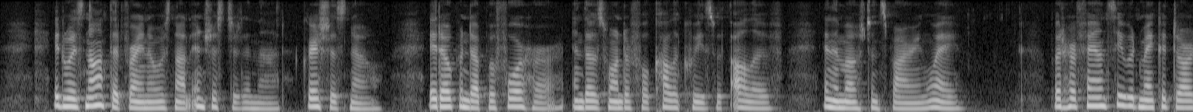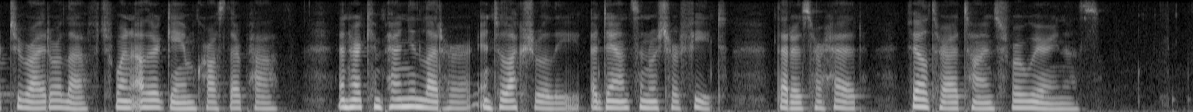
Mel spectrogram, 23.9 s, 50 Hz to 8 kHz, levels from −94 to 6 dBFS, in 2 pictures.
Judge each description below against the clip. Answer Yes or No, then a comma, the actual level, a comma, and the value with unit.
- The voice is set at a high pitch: No, medium, 170 Hz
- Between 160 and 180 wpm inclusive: Yes, average, 170 wpm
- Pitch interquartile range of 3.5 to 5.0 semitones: No, average, 3.0 semitones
